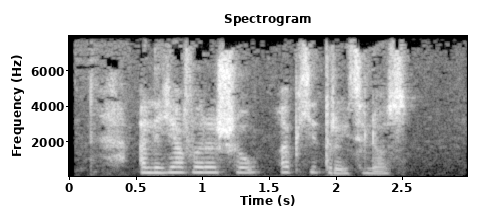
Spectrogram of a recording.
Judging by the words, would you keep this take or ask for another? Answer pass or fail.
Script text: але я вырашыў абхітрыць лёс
pass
